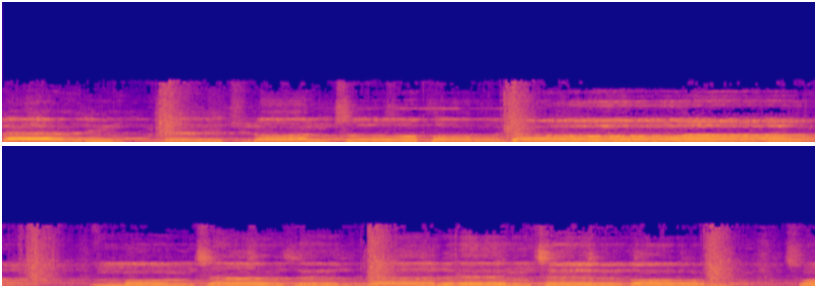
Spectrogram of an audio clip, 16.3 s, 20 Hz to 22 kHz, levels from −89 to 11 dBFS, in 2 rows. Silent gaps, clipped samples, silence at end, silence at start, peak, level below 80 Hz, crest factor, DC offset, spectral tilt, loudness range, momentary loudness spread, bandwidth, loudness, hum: none; under 0.1%; 0 s; 0 s; -2 dBFS; -66 dBFS; 14 dB; under 0.1%; -4 dB/octave; 4 LU; 10 LU; 10 kHz; -18 LUFS; none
